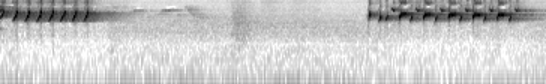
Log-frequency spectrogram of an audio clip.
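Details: European goldfinch in Widani style, used to train chicks: about one second of quick, regular high chirps, a long pause, then a livelier phrase of jingling twitters and short whistles.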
